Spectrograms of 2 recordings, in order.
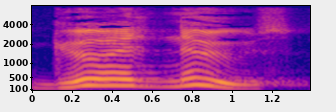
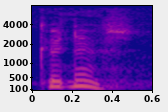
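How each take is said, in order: First: It is said with lively, excited energy. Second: It is said flatly, without any enthusiasm. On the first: The news is truly wonderful. The speaker calls it right. "It's awesome news" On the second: The news is merely okay. The speaker calls it wrong. "not good news"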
